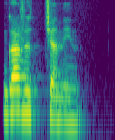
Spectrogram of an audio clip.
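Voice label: "гажӧдчанін", Komi, female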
